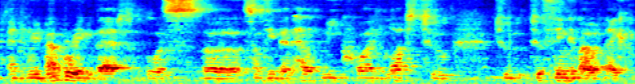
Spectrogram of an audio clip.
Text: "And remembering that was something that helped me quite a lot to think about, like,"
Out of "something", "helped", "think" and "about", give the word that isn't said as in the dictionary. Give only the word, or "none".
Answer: none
